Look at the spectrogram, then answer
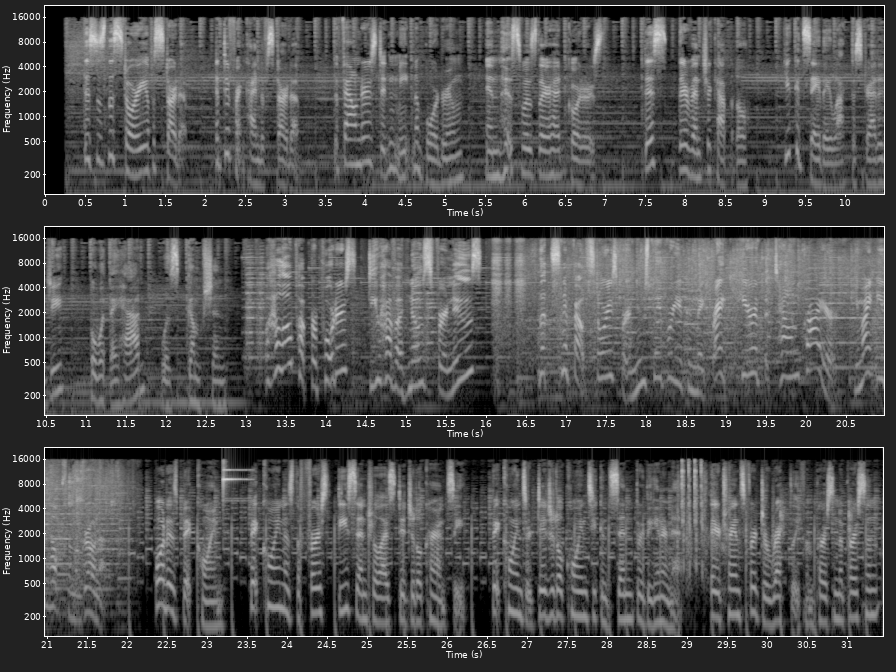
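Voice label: English Narration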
